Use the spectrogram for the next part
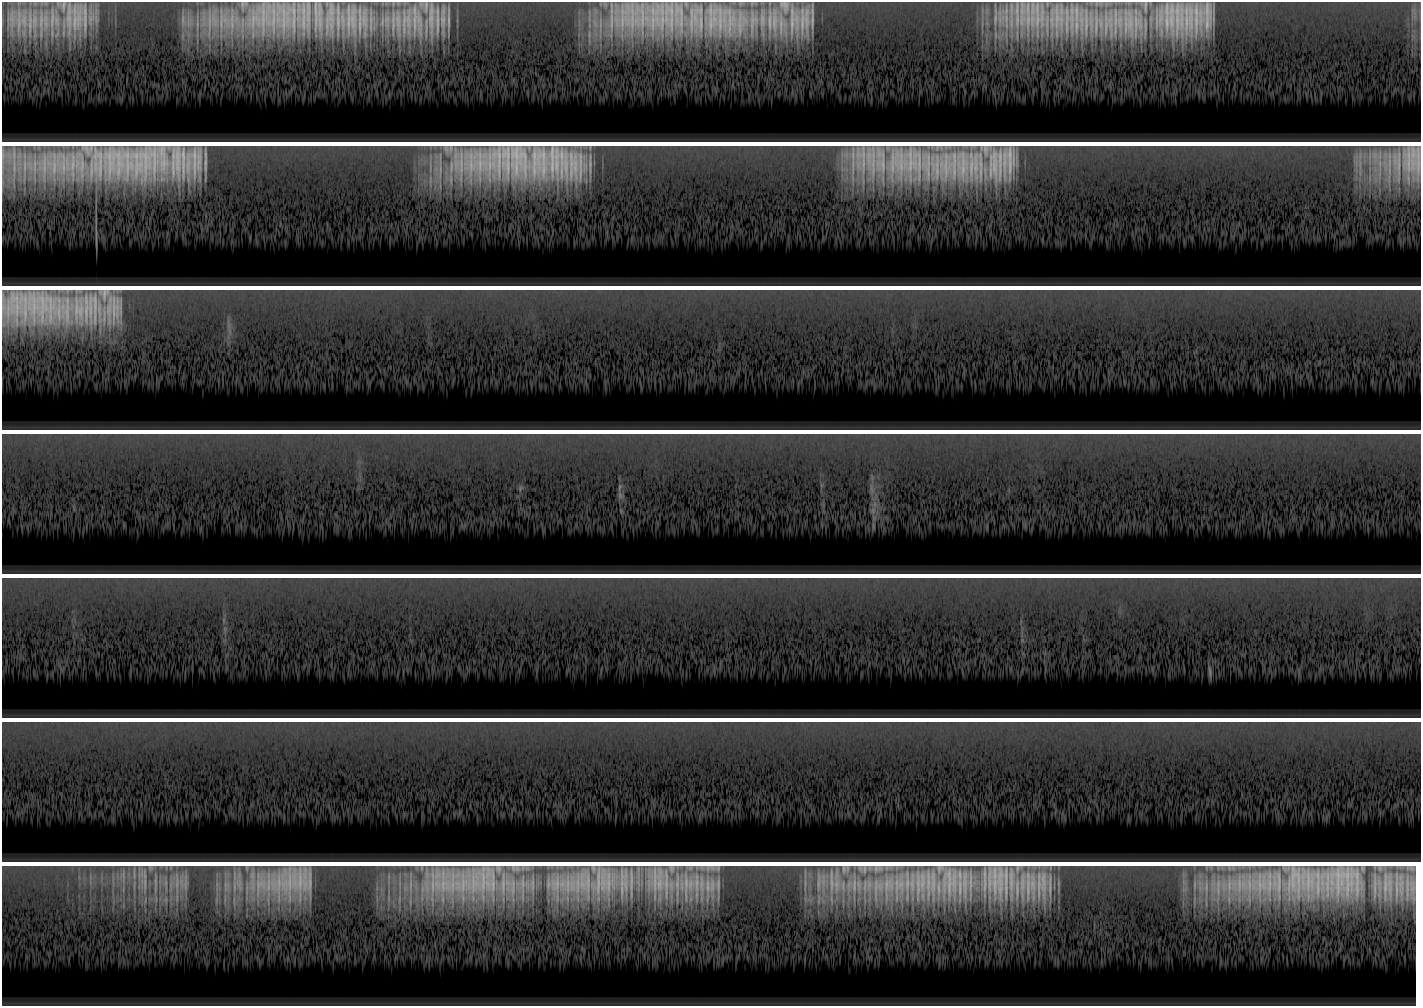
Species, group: Chorthippus eisentrauti, Orthoptera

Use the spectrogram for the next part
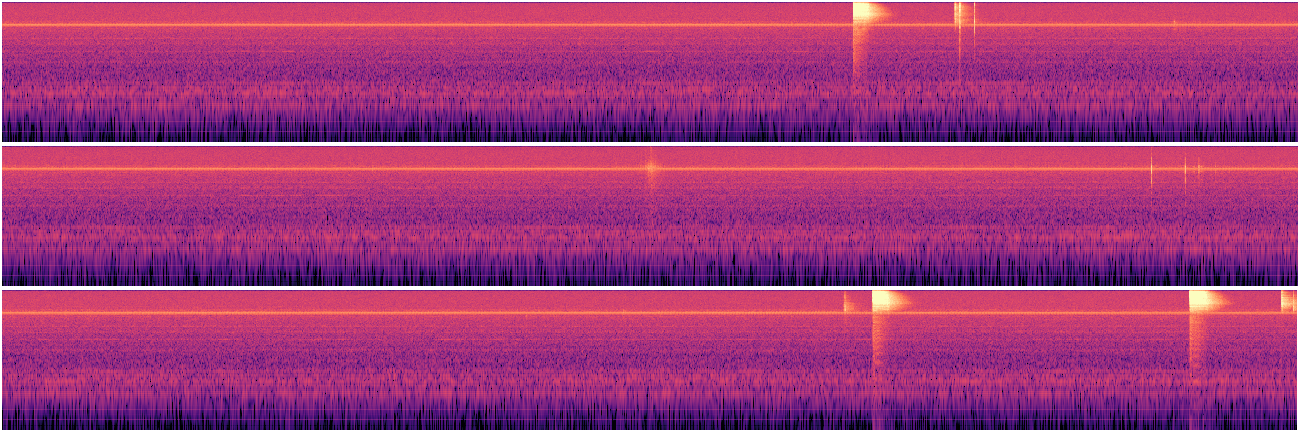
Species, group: Isophya rhodopensis, Orthoptera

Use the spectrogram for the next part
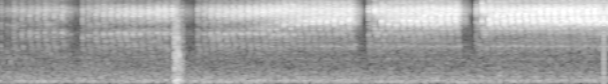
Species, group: Chorthippus biguttulus, Orthoptera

